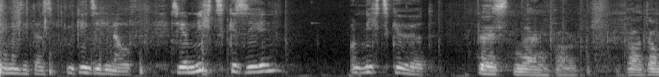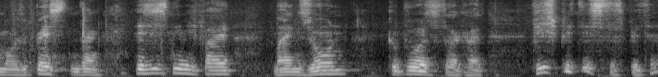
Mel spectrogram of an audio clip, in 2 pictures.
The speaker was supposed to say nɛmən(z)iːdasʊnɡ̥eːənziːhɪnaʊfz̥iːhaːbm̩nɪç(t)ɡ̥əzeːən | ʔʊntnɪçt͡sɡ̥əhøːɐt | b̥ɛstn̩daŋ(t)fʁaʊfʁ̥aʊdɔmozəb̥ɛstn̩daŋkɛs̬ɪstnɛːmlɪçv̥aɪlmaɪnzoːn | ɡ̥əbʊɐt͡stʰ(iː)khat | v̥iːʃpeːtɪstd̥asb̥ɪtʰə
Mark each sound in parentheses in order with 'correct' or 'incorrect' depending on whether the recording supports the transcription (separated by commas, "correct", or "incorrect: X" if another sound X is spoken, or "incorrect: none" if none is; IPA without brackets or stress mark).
correct, incorrect: t͡s, incorrect: k, incorrect: aː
